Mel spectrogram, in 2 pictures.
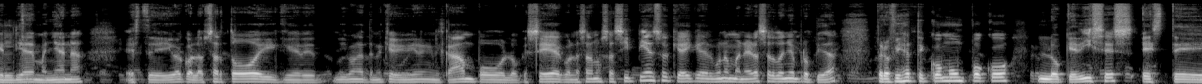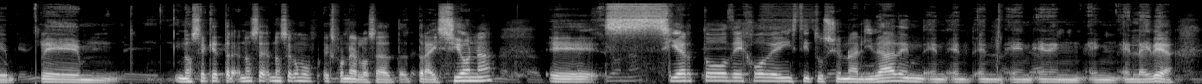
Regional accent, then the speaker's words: Venezuela; now in Peru; Yo, la verdad, me da risa que vengo de Venezuela y empieza a pasar lo mismo aquí

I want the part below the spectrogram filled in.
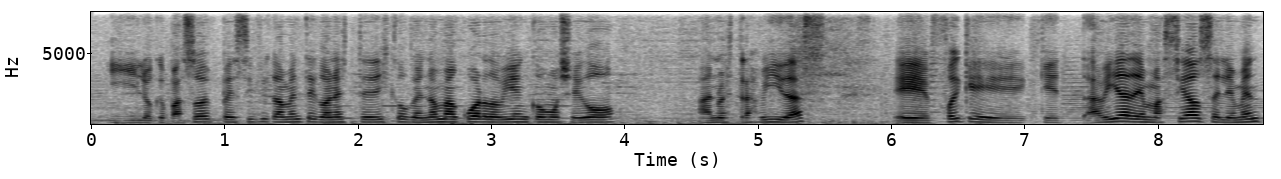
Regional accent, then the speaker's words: Mar del Plata, Buenos Aires Province, Argentina; Somos de Mar del Plata, todos, menos Barrey, que es de Avellaneda.

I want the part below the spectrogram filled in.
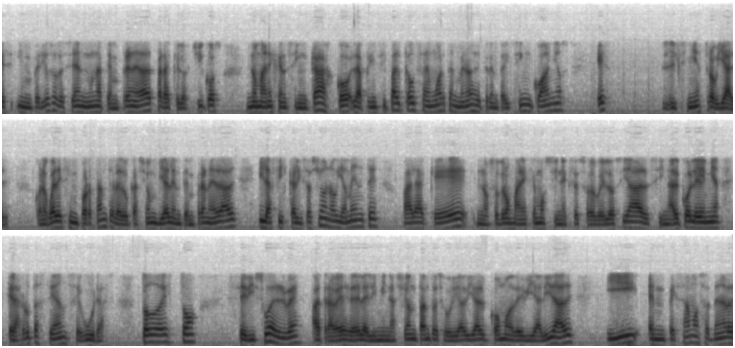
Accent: Argentina; Como argentino, con muchísima preocupación

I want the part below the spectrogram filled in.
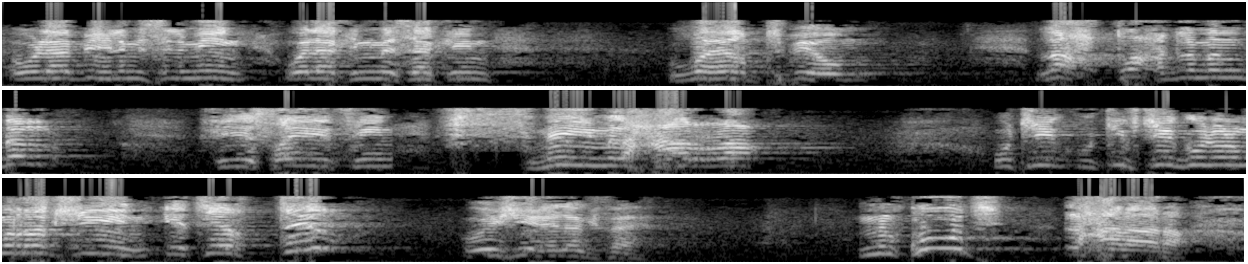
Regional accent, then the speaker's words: Marrakesh, Marrakesh-Safi, Morocco; وبصفتنا احنا من مراكش، ومراكش جو صحراوي،

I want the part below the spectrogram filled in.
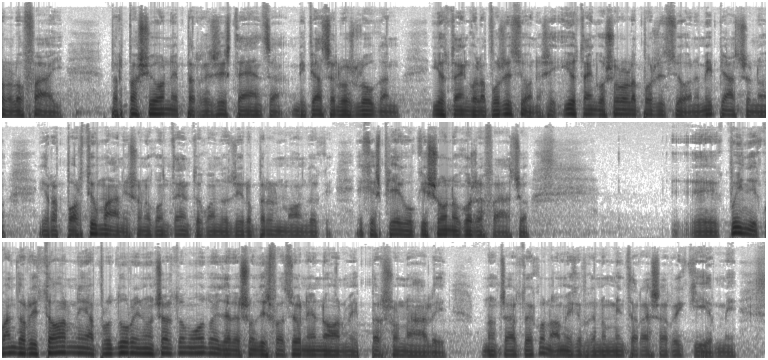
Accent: Calamandrana, Piedmont, Italy; vengo da Calamandrana, sud dell'Astigiano. Viticoltori da sempre.

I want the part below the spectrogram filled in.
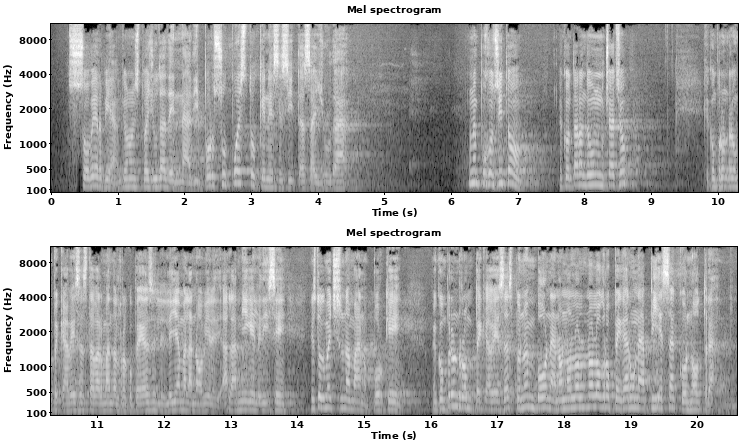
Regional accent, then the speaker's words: Mexico; y yo soy mexicano

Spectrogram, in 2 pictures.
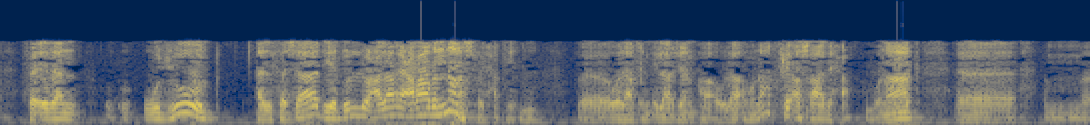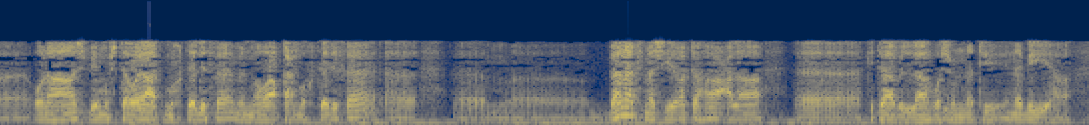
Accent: Iraq; اليوم احنا كعراقيين على الساحة مهمتنا الأساسية تدوين دستور

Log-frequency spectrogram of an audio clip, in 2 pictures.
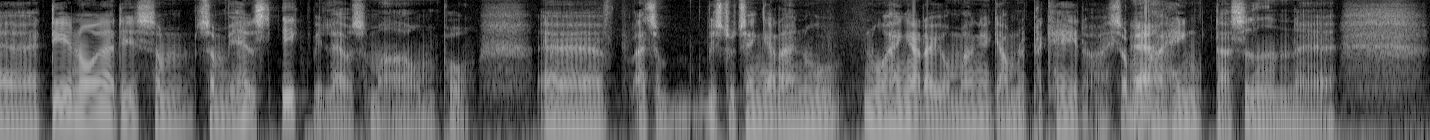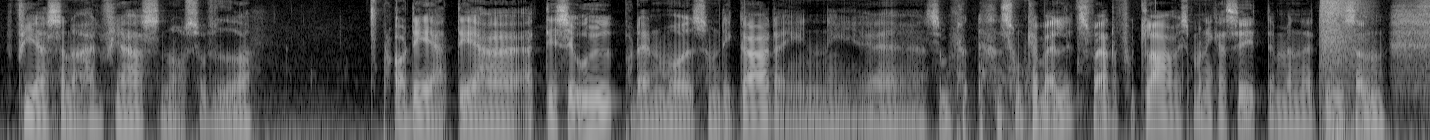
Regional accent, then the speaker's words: Sweden; Danish is a second language; now in Denmark; fordi jeg er oprindelig fra Sverige nemlig

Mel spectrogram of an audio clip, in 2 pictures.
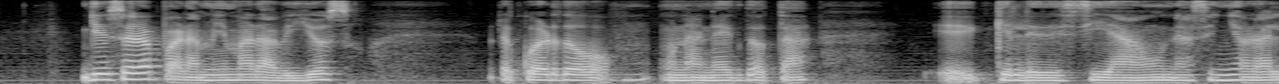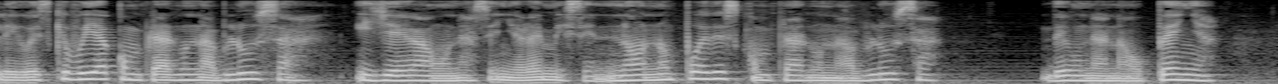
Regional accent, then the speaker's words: Durango, Mexico; yo soy del norte del país, yo soy de Durango, y cuando yo fui a estudiar a la Ciudad de México

